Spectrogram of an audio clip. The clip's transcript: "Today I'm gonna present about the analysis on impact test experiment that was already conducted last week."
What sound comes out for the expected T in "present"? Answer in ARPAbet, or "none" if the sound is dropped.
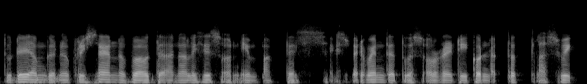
none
